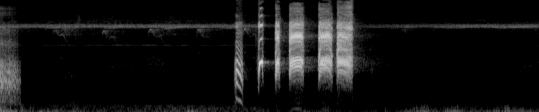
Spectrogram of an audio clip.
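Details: Chinese francolin call, played to excite birds for decoy trapping: a sharp falling sweep, then four or five loud, harsh, clipped notes in quick succession, after quiet low background rumble.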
